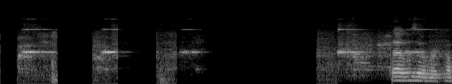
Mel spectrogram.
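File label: lets go coming in 2 different voices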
